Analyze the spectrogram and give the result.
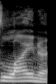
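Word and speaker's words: Linar: Is that Lennar? I think that's Liner. I think I've been pronouncing his name wrong.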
